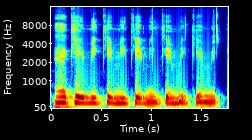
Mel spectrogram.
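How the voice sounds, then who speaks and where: A woman's medium-pitched, dark voice, edged with vocal fry, carries this casual game livestream. She chats playfully with viewers, repeating words and drawing them out.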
